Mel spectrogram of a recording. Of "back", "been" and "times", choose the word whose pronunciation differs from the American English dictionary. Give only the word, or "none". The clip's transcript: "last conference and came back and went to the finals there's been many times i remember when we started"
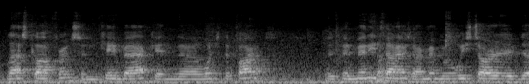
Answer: none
